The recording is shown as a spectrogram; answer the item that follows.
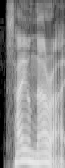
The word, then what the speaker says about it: sayonara: known but I think getting the pronunciation right can be tricky you have to make sure to hold the yo sound and the whole tone of the word stays flat right listeners try it out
